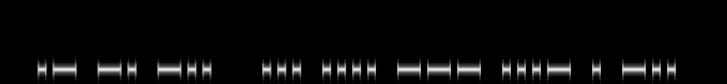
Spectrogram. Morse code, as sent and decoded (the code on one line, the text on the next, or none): .- -. -.. / ... .... --- ...- . -..
AND SHOVED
